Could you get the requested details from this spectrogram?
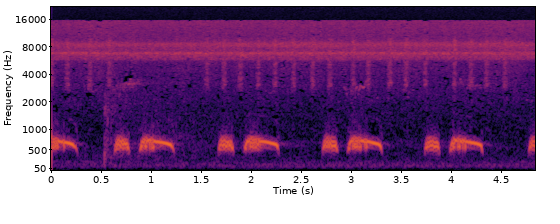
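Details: Spotted dove kept as a lure bird, giving loud, clear coos in quick doubled phrases: a short note, then a longer falling note, repeated about once a second. A steady high ticking runs in the background.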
